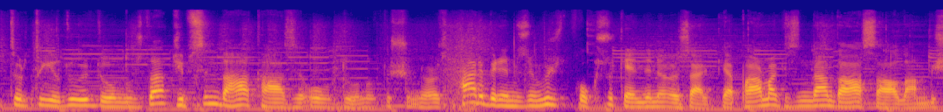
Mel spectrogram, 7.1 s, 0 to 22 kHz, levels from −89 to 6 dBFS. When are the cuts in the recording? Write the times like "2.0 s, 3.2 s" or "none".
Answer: 3.4 s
